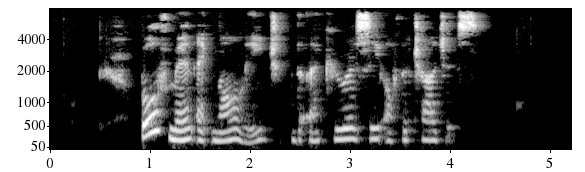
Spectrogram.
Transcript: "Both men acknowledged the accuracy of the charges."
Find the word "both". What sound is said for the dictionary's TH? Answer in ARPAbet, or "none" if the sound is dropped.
TH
